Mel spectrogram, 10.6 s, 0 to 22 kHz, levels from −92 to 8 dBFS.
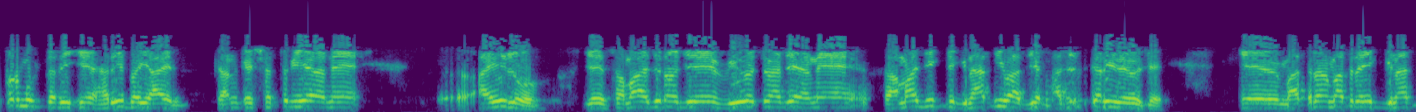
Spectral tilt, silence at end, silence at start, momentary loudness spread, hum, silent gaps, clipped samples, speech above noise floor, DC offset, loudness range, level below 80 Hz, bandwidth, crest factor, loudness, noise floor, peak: -1 dB/octave; 0.05 s; 0.05 s; 6 LU; none; none; under 0.1%; 32 dB; under 0.1%; 2 LU; -56 dBFS; 6.4 kHz; 12 dB; -11 LUFS; -43 dBFS; 0 dBFS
